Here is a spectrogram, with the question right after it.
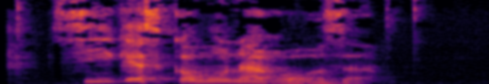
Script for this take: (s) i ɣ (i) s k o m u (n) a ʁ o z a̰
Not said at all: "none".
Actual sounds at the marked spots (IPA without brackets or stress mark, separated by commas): s, e, n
